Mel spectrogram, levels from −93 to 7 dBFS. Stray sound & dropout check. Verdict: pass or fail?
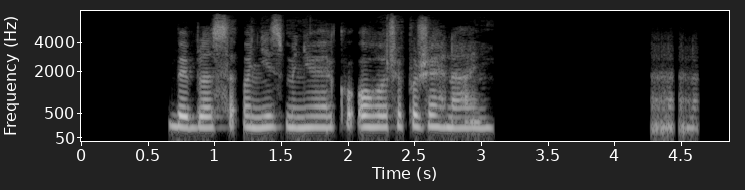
fail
